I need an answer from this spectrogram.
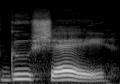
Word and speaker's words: Guchet: And it's okay, it's Guchet. I've been saying it wrong.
